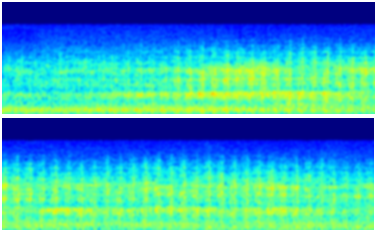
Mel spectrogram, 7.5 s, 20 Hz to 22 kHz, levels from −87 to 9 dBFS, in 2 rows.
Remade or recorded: recorded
